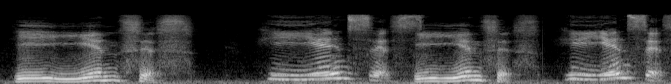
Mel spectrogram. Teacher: Linking words that end in the Y buzz. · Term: The Y link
